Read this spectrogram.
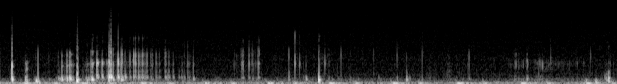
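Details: Stomach recorded after not eating all day, deliberately inflated with air, gives empty-sounding groans and air seeming to push back and forth: bowel sounds (borborygmi).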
